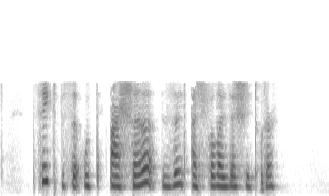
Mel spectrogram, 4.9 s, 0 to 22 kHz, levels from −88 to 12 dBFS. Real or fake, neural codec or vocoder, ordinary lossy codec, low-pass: fake; codec, 16 kHz, 0.5 kbps, FunCodec, trained on Chinese and English, 25 frames a second; AAC, 16 kbps; 7.2 kHz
